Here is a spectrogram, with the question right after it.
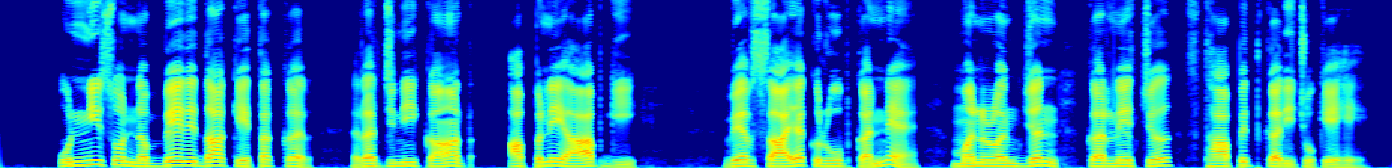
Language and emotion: Dogri, neutral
